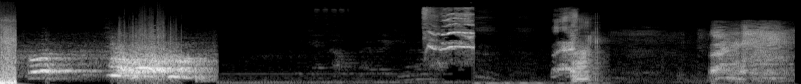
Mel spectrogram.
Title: Sneeze meme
